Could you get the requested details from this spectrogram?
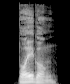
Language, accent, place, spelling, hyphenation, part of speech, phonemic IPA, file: German, Germany, Berlin, Beugung, Beu‧gung, noun, /ˈbɔʏ̯ɡʊŋ/, De-Beugung.ogg
- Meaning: 1. flexion 2. diffraction 3. inflection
